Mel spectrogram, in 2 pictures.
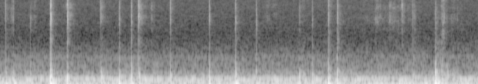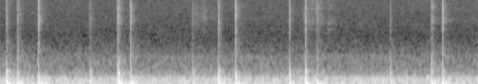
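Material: Plastic.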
